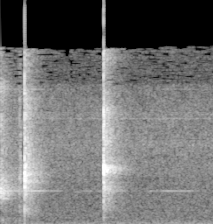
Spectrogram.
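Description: Two sharp clicks, about three quarters of a second apart, with a brief rustle just before them, from gloved hands handling and pressing down the adhesive strip and backing of a cannula dressing.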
